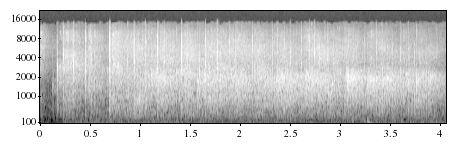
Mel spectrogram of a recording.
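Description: Audience applauding steadily, starting at once and dying away near the end.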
